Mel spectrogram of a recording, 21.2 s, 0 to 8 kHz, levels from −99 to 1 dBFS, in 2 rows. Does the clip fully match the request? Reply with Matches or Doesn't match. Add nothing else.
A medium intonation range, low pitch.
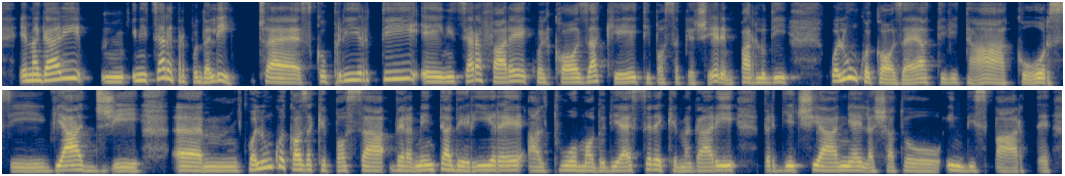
Doesn't match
